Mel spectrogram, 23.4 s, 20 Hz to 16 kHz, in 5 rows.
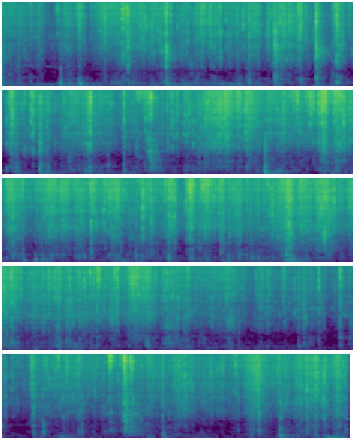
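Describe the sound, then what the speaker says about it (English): Packaging of a D-Link DIR-841 router crinkles and rustles continuously during unboxing, dense crackling plastic and cardboard handling close up with no pause. "today I'll be unboxing the D-Link JR841"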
